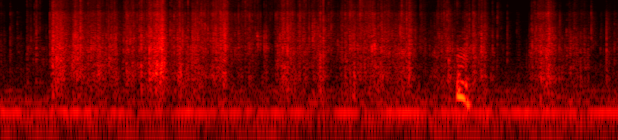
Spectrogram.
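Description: Clear plastic sweet packet crinkling and rustling as it is handled, with a dense run of irregular crackles for most of the few seconds.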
